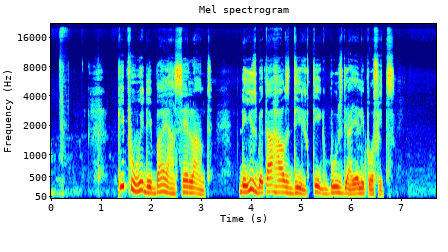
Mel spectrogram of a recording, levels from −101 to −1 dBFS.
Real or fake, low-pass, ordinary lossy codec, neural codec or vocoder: real; 19.8 kHz; none; none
